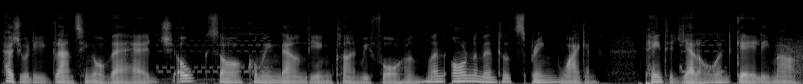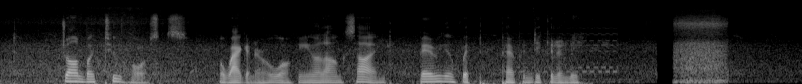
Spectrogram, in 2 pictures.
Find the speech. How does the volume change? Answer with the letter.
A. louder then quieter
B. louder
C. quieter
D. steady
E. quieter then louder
D.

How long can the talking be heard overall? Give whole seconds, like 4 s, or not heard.
14 s.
